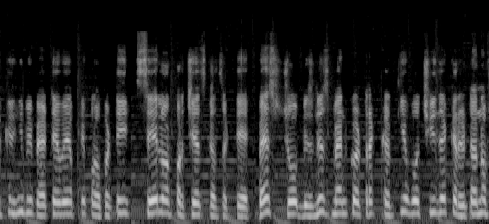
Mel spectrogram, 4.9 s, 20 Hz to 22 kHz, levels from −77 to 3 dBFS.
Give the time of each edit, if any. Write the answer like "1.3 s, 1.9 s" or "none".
1.3 s, 2.5 s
